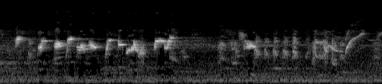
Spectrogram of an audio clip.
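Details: Red-whiskered bulbul singing a rapid series of loud, clear whistled notes, followed by a softer stretch of warbled and upslurred phrases.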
